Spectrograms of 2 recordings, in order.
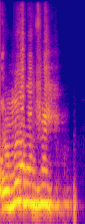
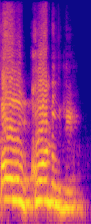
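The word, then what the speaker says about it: oncology: في حاجه اسمها اومولوجي؟ لا، هقول اونكولوجي. هقول ايه؟ اونكولوجي.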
